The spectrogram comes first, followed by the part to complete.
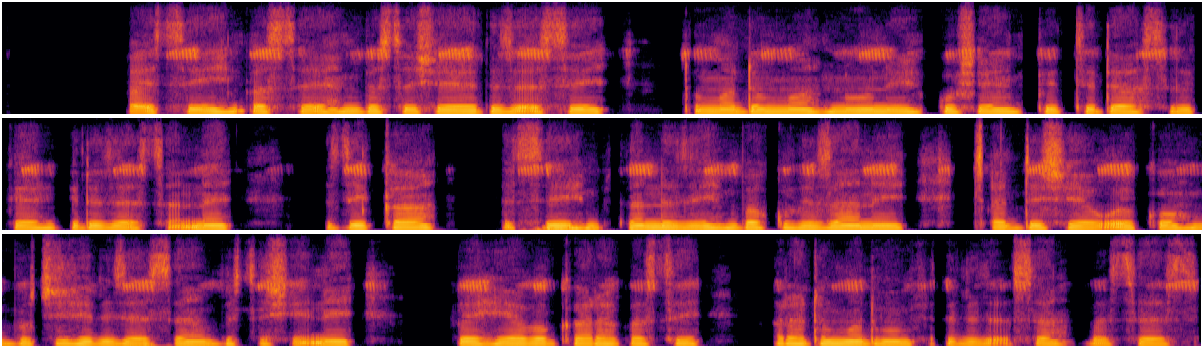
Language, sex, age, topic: Gamo, female, 18-24, government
